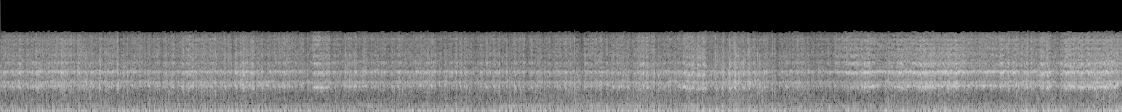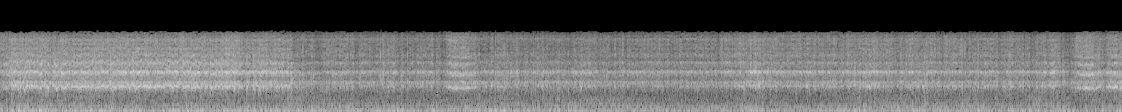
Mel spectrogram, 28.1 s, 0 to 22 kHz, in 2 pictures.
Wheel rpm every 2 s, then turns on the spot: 230, 230, 230, 230, 230, 230, 220, 190, 210, 230, 230, 230, 230, 230.
none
